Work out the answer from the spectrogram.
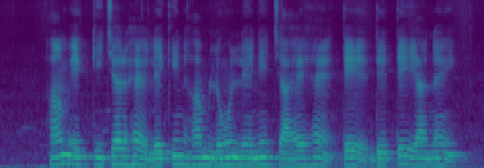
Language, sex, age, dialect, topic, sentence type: Magahi, male, 18-24, Northeastern/Surjapuri, banking, question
